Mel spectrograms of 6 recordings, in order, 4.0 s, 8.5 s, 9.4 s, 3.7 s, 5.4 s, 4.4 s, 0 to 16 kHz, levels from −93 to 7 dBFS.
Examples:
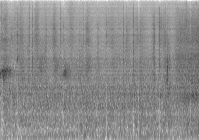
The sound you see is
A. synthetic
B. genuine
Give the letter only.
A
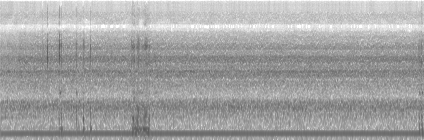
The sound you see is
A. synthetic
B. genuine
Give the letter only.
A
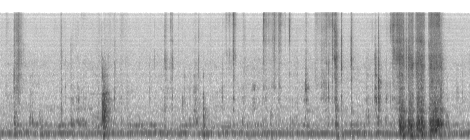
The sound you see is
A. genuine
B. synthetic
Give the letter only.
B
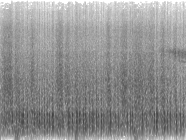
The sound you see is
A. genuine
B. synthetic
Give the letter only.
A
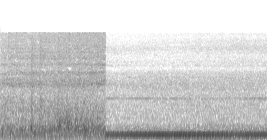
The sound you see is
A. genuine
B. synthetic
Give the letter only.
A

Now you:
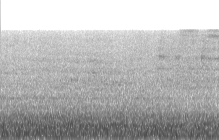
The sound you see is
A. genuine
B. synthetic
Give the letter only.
A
